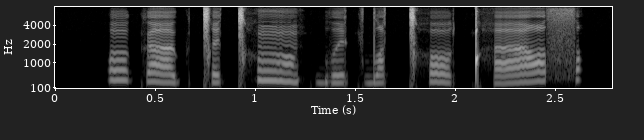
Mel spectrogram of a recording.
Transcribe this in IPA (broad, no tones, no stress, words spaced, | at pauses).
ɔkaːkʷǀɛ ǀʰɔ̃ːkɡʷɪːkdˤɛ ǀʰɔǃʰaːsˤ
